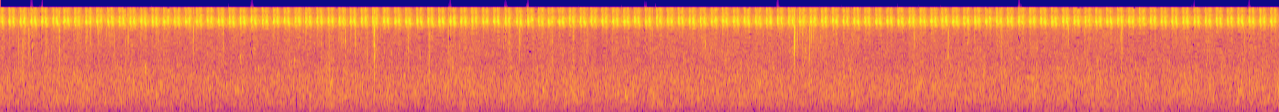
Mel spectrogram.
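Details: A steady shrill chorus of crickets beside a river at night, pulsing finely without pause, while a campfire crackles and pops and the stream rushes beneath.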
